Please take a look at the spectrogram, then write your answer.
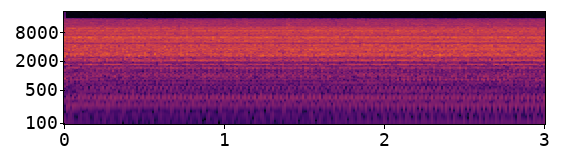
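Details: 5 hp three-phase motor on single-phase 220 V with three 36 µF run capacitors and a 450 µF start capacitor: even, soft hum with steady pitch and no growl, sounding softer; winding voltages about 207–208 V, nearly balanced. Normal motor hum.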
